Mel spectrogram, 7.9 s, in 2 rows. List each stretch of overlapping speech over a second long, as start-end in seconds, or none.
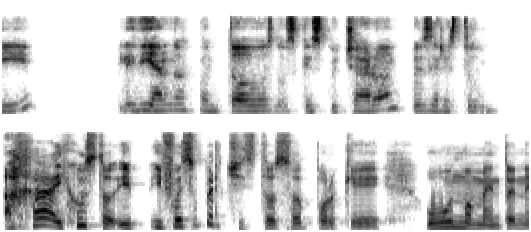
none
